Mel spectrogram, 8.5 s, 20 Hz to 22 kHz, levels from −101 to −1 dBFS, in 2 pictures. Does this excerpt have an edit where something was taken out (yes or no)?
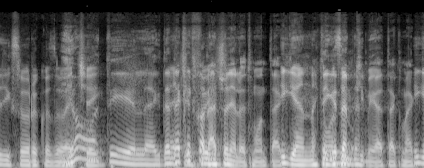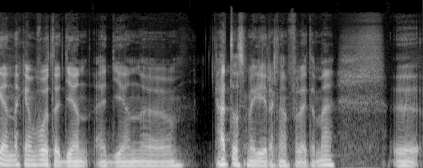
no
